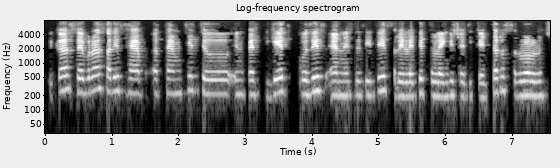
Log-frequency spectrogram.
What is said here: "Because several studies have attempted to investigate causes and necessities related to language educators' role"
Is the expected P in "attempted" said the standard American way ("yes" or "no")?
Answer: no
